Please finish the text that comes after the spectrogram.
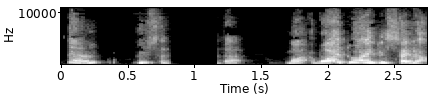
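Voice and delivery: high-pitched, mock-indignant questioning; acted challenge. Challenging whoever said crying is forbidden, high acted indignation. Acting out challenging inherited beliefs.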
